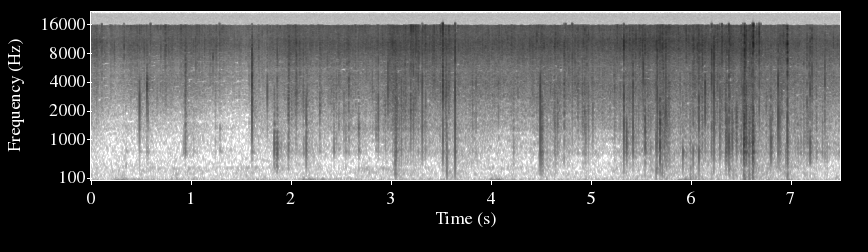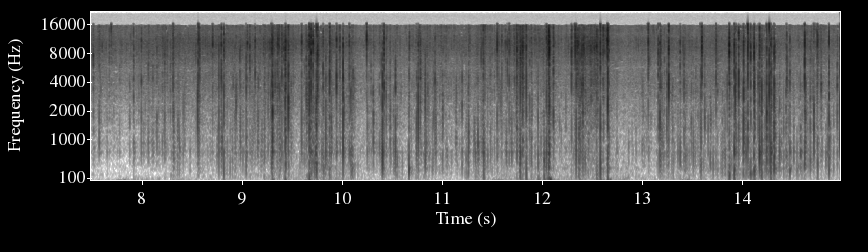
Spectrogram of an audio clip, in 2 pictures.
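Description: A clear zip-lock plastic bag full of white fluffy filling is squeezed with thumbs and fingers. It gives off dense, bright crinkling and crackling that starts soft and sparse, then grows louder and busier through the second half.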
